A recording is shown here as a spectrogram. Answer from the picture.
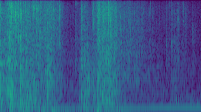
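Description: A shopping bag crinkling as hands rummage through it for groceries. The sound is loudest in the first second and fades away after about a second.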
